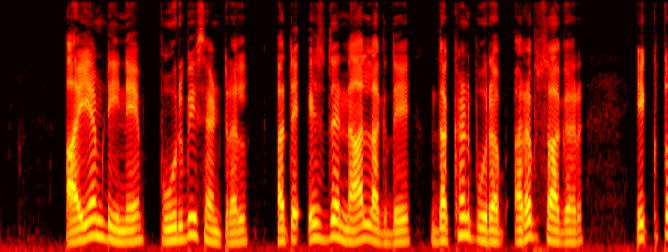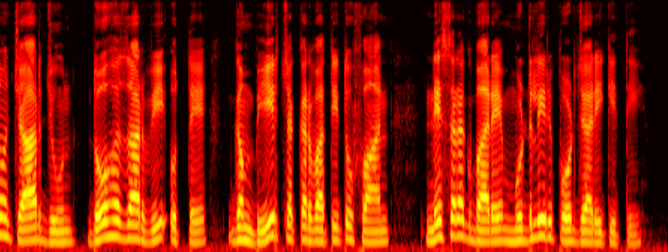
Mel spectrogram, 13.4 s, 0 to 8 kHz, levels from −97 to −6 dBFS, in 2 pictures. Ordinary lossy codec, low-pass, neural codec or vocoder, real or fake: none; none; none; real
